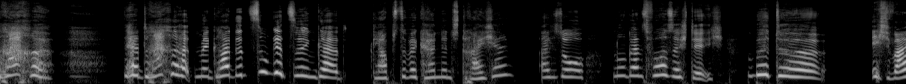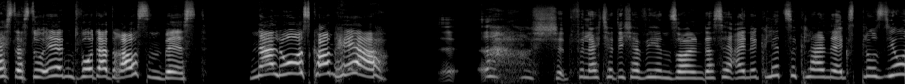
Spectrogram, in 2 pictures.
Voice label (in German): Gaming Voice, Vorstellung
